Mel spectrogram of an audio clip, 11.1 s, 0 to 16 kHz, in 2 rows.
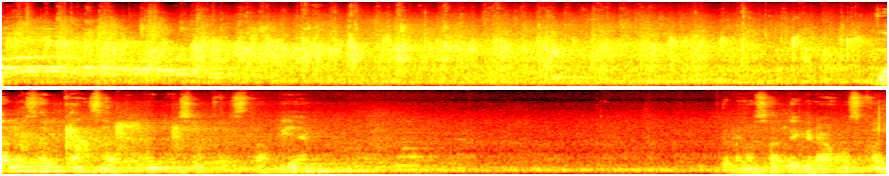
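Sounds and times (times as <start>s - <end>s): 
congregation applauding a couple's 25th wedding anniversary during a church sermon: 0.0s - 6.9s
speech: 5.5s - 7.8s, 10.2s - 11.0s.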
